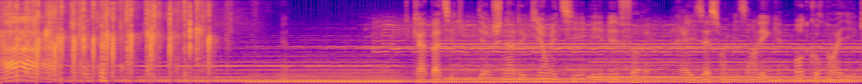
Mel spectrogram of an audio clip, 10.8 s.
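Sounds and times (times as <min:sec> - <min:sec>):
laughter: 0:00.0 - 0:02.9
audience hand clapping: 0:00.0 - 0:03.2
steady sustained musical tone with low hum: 0:00.0 - 0:10.7
speech: 0:05.2 - 0:10.7.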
